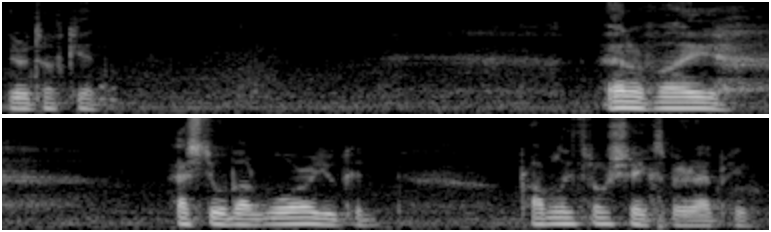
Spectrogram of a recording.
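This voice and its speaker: A weary older mentor, acted by a man speaks in a low, flat-contoured voice. He is tender but confronting, pausing often and letting phrases sink toward a hush, as in a film drama, with faint noise behind. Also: natural voice. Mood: somber, challenging. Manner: measured, pausing, drops to near whisper. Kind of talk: slow dramatic film monologue audition.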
